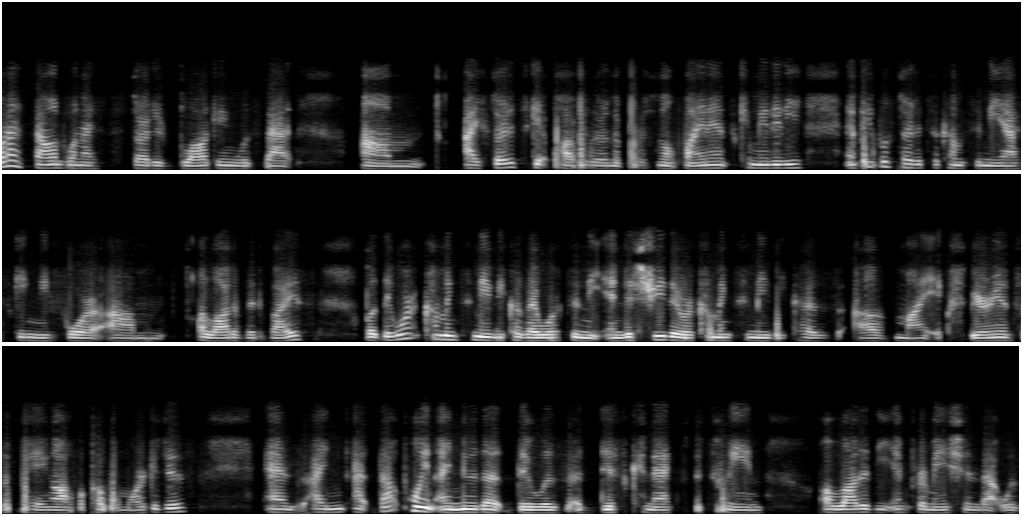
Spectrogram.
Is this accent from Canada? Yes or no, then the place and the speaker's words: yes; Canada; now in United States; I'm originally from Canada, so the majority of my career was in Canada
